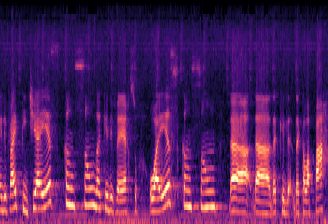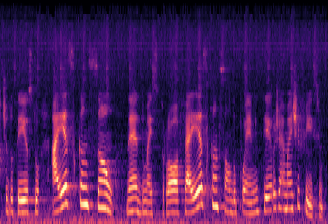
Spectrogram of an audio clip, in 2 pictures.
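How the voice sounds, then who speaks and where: A woman's voice: medium pitch, a little mellow, slight background noise. Brazilian woman teaching literature. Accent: Brazilian Portuguese. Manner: explanatory, rhetorical questions, frequent "né?" tag. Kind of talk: recorded classroom lesson.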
